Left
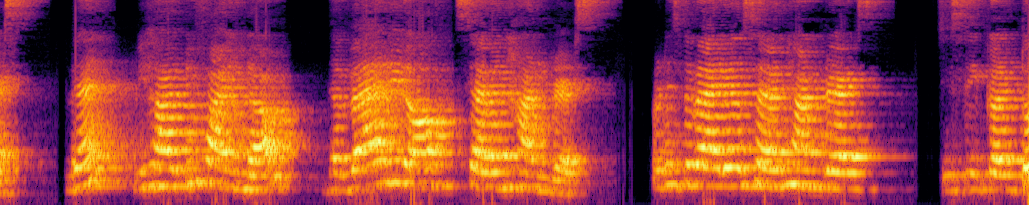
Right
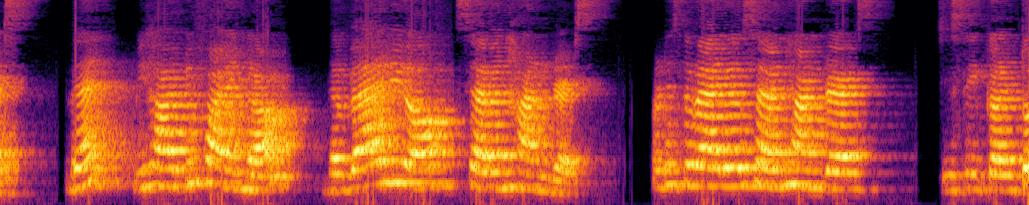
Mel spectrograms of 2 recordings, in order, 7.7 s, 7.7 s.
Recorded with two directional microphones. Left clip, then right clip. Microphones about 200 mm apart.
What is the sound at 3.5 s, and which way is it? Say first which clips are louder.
A woman's voice: even; 15° right (ahead or behind).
